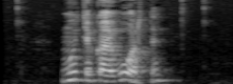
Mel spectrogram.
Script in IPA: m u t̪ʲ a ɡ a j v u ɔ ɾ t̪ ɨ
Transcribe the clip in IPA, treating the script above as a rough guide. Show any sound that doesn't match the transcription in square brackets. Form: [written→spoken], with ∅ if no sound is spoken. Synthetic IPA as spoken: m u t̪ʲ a [ɡ→k] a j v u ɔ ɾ t̪ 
